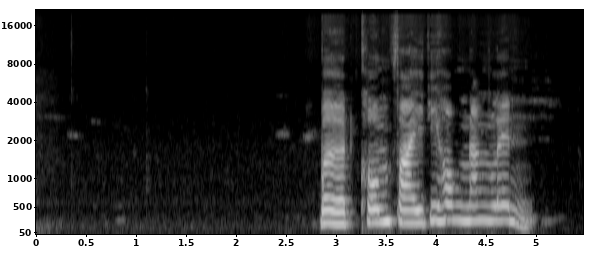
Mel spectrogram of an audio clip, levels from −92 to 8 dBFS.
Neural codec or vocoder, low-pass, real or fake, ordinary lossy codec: none; 19.8 kHz; real; none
